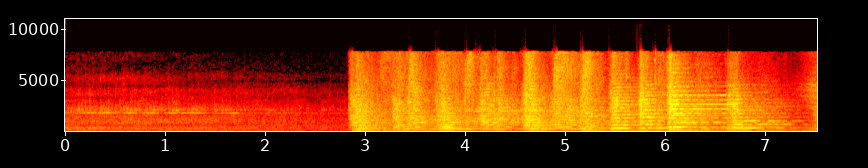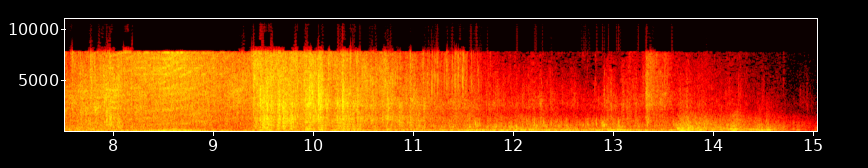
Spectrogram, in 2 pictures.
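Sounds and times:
deep noisy rumble: 0:00.0 - 0:14.5
whooshes: 0:06.6 - 0:10.5.

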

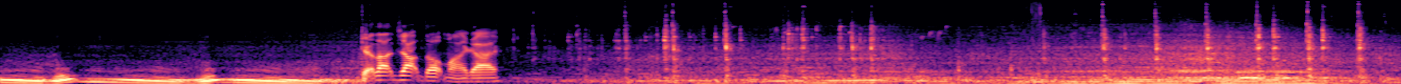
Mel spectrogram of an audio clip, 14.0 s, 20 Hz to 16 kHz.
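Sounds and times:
trolley jack clicking: 0:04.0 - 0:14.0.

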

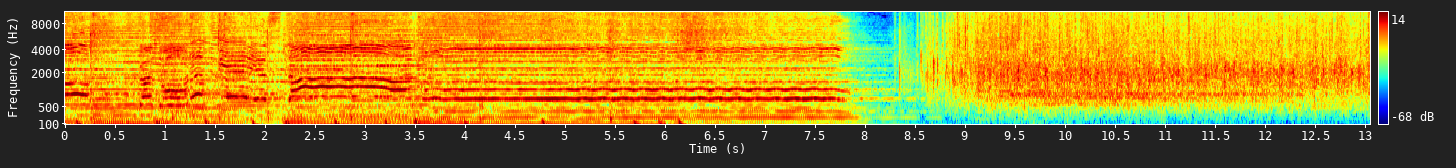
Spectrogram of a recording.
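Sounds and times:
woman singing with vibrato: 0:00.0 - 0:08.2
backing music: 0:00.0 - 0:08.3
audience applause: 0:08.3 - 0:13.0.

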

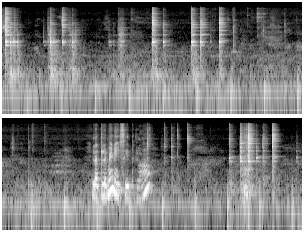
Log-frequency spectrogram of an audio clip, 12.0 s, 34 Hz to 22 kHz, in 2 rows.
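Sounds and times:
metal spoon clinking on pan: 0:00.0 - 0:04.8, 0:09.2 - 0:09.9, 0:10.5 - 0:12.0.

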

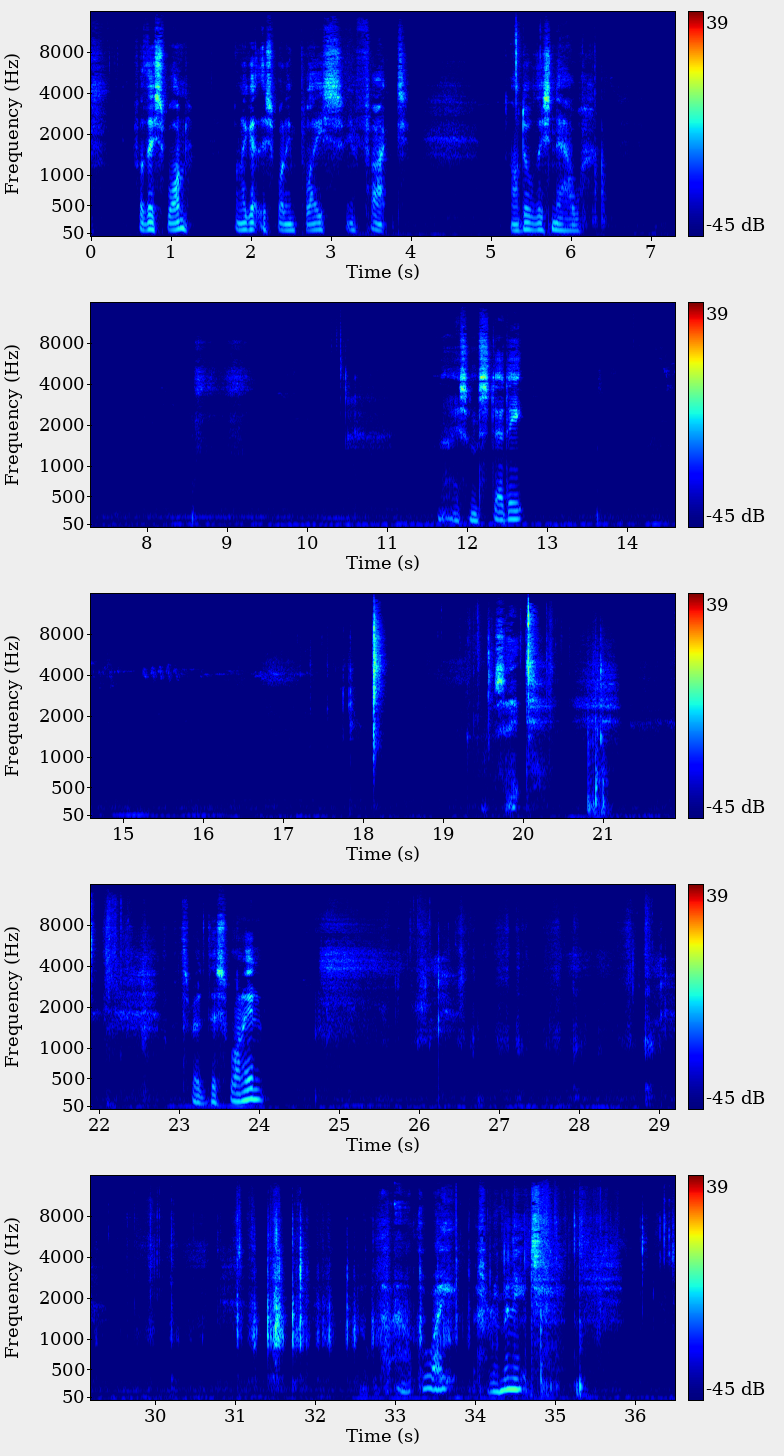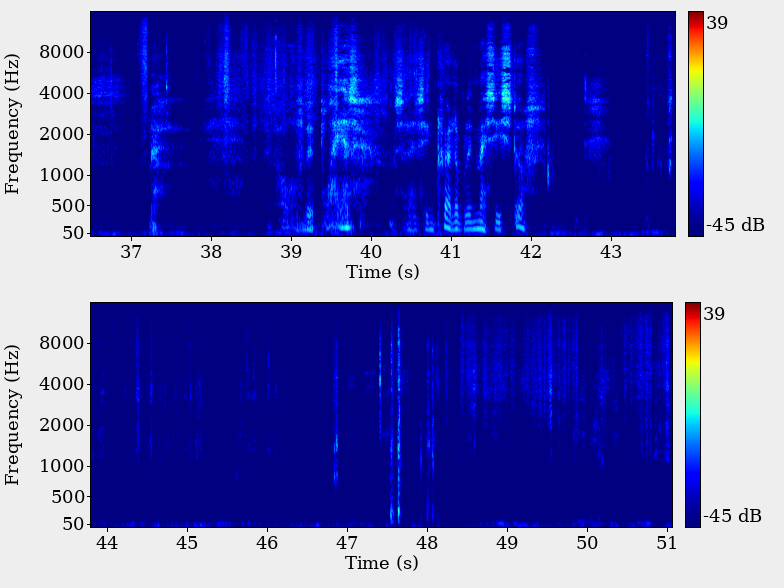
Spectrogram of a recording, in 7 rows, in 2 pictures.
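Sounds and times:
plastic fitting clicking and scraping: 0:29.8 - 0:36.5, 0:42.2 - 0:48.3
pliers scraping and clicking on plastic: 0:31.0 - 0:34.0.

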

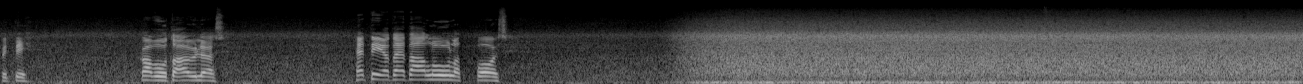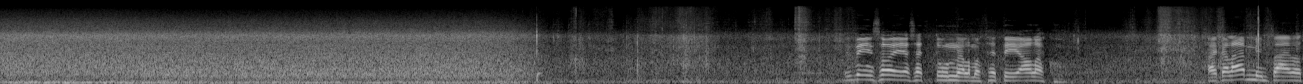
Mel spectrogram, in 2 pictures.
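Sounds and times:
water rushing: 0:04.6 - 0:18.6.

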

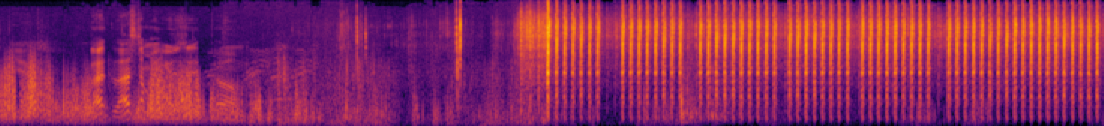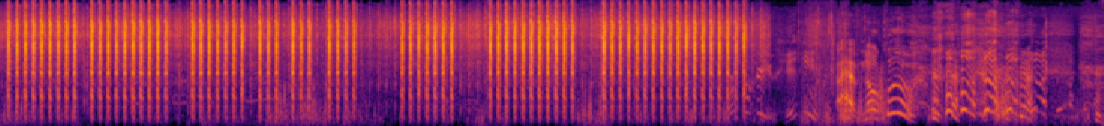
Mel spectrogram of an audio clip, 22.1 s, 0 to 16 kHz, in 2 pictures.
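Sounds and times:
airsoft machine gun firing: 0:05.2 - 0:18.8.

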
